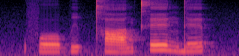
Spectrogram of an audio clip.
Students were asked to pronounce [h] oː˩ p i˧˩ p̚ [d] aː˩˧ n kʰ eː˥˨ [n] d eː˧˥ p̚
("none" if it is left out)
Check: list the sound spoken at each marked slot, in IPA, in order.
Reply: f, t̪ʰ, ŋ

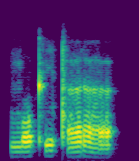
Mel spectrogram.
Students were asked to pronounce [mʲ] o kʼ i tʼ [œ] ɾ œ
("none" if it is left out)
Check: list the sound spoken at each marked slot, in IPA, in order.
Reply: m, œ

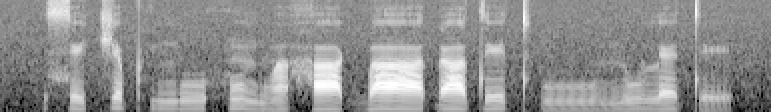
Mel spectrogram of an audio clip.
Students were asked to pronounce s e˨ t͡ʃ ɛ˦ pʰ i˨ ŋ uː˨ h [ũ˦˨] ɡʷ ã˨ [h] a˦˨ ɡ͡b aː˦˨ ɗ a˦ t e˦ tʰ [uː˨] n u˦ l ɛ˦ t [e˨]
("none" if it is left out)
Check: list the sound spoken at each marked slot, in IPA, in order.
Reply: ũ˦˨, h, uː˨, e˨

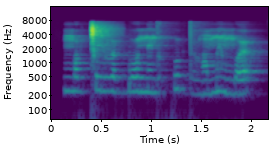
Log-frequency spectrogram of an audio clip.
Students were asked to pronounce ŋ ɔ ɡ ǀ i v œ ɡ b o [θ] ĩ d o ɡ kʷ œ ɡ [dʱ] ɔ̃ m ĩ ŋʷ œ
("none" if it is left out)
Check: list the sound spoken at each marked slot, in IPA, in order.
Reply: n, dʱ

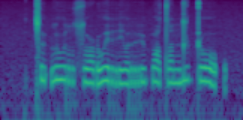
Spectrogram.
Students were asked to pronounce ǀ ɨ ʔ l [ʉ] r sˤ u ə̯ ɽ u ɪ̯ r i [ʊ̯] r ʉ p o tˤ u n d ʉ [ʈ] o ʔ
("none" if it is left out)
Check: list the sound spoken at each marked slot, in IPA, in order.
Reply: u, ʊ̯, ʈ

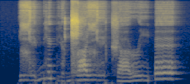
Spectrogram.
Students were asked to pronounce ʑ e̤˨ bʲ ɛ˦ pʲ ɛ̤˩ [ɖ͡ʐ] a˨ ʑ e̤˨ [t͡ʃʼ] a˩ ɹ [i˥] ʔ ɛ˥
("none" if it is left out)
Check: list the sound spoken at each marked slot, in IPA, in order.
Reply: ɖ͡ʐ, t͡ʃ, i˨

